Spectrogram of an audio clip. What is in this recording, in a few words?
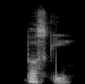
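"bosky", Australian English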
